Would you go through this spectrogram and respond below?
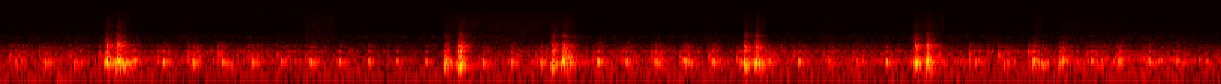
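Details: Rapid, regular whooshing pulses from a Doppler monitor with occasional louder bumps during a fetal non-stress test; fetal heart tones on Doppler.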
